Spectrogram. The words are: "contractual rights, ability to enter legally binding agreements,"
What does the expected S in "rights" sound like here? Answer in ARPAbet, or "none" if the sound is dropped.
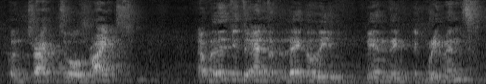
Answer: S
